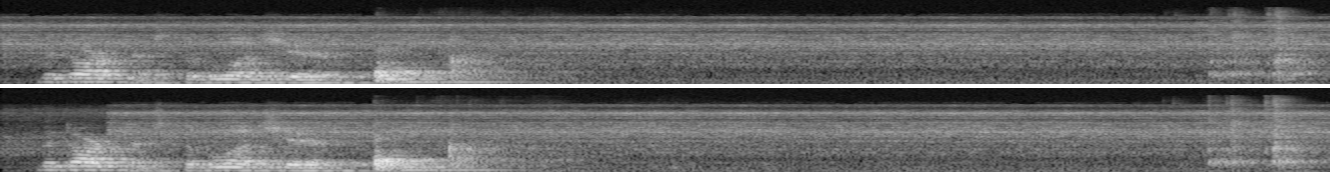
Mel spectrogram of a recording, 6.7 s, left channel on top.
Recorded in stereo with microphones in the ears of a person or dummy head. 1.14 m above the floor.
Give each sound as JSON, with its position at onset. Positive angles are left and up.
{"t": 0.2, "sound": "a man speaking", "side_deg": -25, "distance_m": 0.9}
{"t": 1.9, "sound": "dripping", "side_deg": -75, "distance_m": 2.0}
